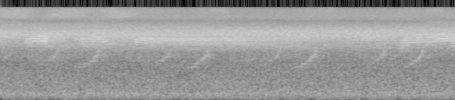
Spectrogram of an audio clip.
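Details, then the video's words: Summer semishigure in Japan, many cicadas singing at once: an even, piercing high drone with a handful of brief rising buzzy strokes scattered across it. "Big chorus of Japanese cicadas.日本の夏の蝉しぐれ"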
